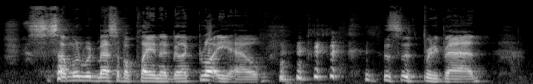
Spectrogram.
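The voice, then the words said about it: Put-on British accent. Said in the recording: “I started talking in a British accent ... my accent's changing”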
